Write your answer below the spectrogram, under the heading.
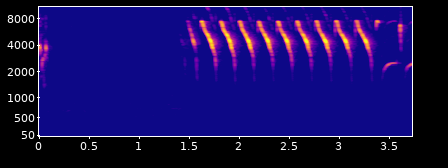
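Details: Singing canary: after a short quiet start, a steady series of about a dozen high, downward-sweeping chirps repeated roughly four per second, closing with brief higher notes.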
